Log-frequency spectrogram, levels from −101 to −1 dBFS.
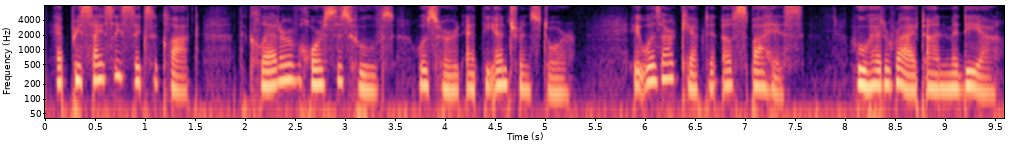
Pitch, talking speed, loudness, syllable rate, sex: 185 Hz, 165 wpm, -19 LUFS, 5.2 syllables/s, female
